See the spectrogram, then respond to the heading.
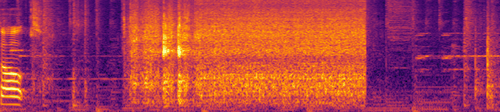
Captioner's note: blender whirs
